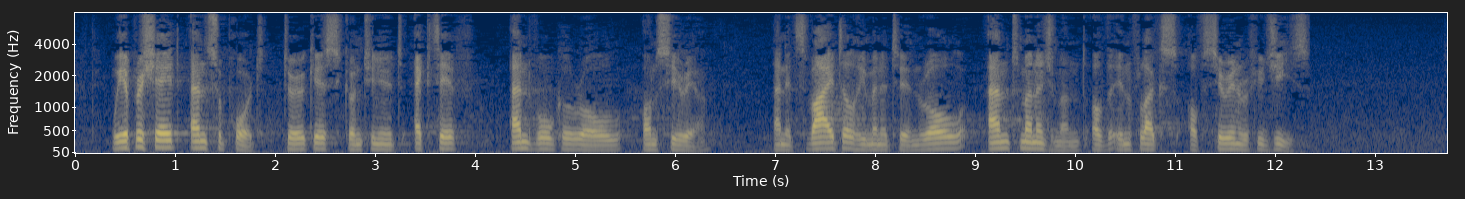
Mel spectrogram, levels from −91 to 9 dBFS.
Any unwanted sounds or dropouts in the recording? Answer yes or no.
no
